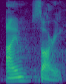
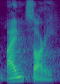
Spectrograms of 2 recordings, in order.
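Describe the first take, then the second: First: Low, slow and sincere; slow humble apology; modelling a prayer. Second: Low, sincere confession; humble apology for the congregation to echo; repeated apology. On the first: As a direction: say it slowly, as a heartfelt confession. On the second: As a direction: say it as a heartfelt apology. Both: Shown as a demonstration. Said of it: "would you repeat those words after me".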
